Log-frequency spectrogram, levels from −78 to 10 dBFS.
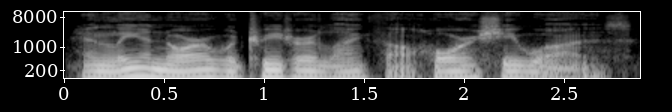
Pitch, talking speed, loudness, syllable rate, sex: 95 Hz, 210 wpm, -14 LUFS, 4.8 syllables/s, male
